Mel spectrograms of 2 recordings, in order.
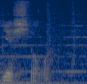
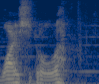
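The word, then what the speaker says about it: Y'shtola: What about Ishtora? East Shroud. Close enough. Besides, it's Yishtola. Or, depending on how you think I've the been doing first it letter wrong. of Makote name should be pronounced, Waishitola.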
